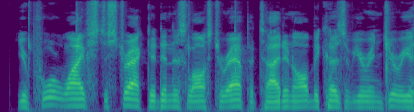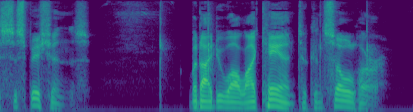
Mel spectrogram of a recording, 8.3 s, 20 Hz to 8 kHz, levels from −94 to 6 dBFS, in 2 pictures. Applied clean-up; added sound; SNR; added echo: neural mask model RNNoise.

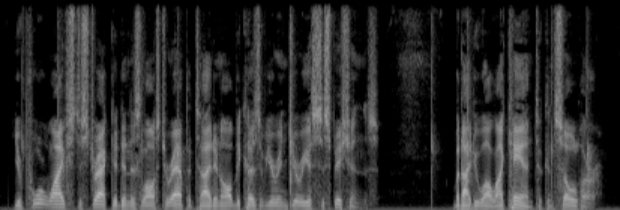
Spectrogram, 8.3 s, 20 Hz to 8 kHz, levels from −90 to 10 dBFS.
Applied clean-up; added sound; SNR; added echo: none; Clapping; 19 dB; none.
